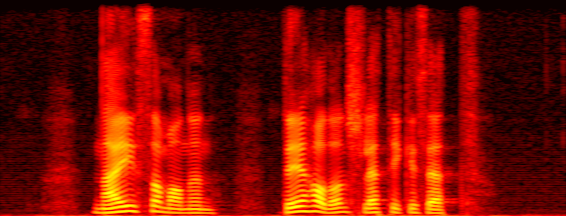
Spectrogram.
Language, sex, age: Norwegian, male, 30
